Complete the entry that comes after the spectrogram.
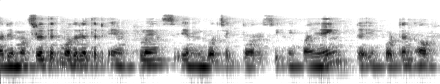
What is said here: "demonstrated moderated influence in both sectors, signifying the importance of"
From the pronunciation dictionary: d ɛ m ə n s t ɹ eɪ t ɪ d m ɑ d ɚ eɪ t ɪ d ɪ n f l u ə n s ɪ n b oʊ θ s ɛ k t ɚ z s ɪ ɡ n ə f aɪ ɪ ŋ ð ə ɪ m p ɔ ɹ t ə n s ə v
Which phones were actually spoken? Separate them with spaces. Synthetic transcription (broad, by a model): d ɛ m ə n s t ɹ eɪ t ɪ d m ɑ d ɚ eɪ t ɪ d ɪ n f l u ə n s ɪ n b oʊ t s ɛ k t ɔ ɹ s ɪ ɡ n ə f aɪ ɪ ŋ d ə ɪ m p ɔ ɹ t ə n ə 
